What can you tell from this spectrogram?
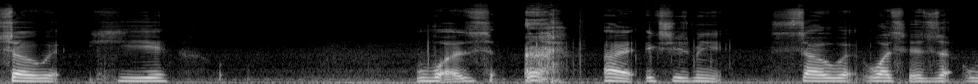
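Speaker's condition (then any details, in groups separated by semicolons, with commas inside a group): Cerebral palsy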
